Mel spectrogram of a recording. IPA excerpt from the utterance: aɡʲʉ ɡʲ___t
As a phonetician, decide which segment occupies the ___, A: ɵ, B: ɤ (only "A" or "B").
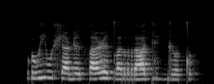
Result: B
